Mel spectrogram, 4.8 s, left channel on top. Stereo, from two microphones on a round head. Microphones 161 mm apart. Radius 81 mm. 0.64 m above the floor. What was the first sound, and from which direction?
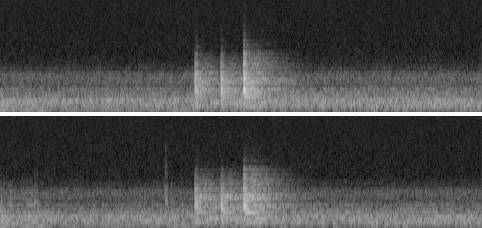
Knocking, 65° left (ahead or behind).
